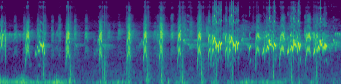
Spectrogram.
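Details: Sooty-headed bulbul recording used to train caged birds to sing: spaced sharp chip notes that build into a dense, excited chatter of bubbling twittered phrases over the second half.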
